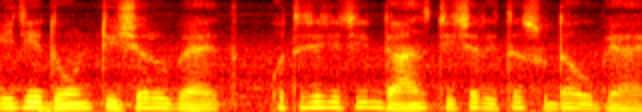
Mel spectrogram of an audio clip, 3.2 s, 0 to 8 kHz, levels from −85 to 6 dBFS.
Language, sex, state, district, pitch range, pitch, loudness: Marathi, male, Maharashtra, Washim, 115-135 Hz, 125 Hz, -17 LUFS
